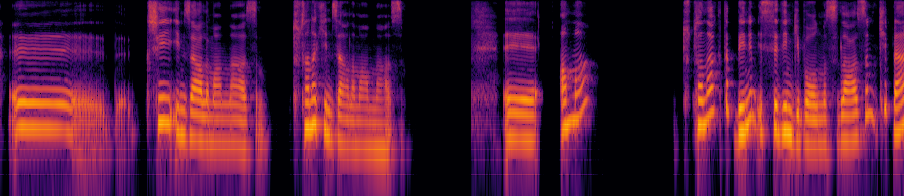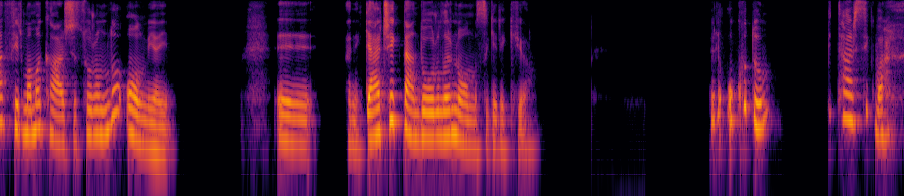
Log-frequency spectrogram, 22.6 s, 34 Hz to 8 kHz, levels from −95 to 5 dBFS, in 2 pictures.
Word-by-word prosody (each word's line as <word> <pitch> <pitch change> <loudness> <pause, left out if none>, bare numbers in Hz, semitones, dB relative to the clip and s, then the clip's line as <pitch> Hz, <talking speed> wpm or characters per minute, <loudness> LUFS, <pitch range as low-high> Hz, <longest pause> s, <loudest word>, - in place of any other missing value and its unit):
Eee, 225 - 0 0.6
şey 260 -1 +1
imzalamam 155 -5 -1
lazım, 140 0 -6 0.3
tutanak 240 +1 +2
imzalamam 140 -7 -3
lazım. 130 +1 -6 1.2
Eee, 170 -1 +1 0.3
ama. 290 - -1 1.1
Tutanak 340 - 0
da 395 - -1
benim 240 +10 +4
istediğim 205 -2 +5
gibi 165 -2 -3
olması 145 +1 +2
lazım 170 - +1
ki 395 - -4
ben 240 +6 +3
firmama 220 -3 -1
karşı 155 -4 -3
sorumlu 185 - -1
olmayayım. 130 - -1 1.3
Eee, 150 -3 -2 0.4
hani, 140 -3 -12
gerçekten 195 +1 +3
doğruların 175 +1 +3
olması 135 -5 -2
gerekiyor. 135 -2 -12 2.2
Böyle - - -6
okudum, 325 - 0 0.7
bir 340 - -21
terslik 285 - +1
var 175 +2 -3
185 Hz, 90 wpm, -24 LUFS, 150-240 Hz, 2.2 s, istediğim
